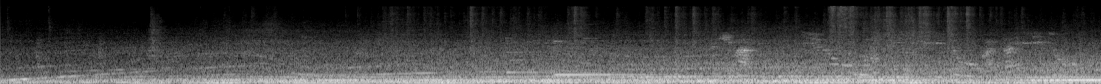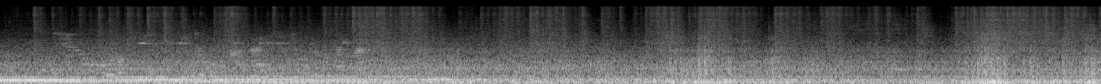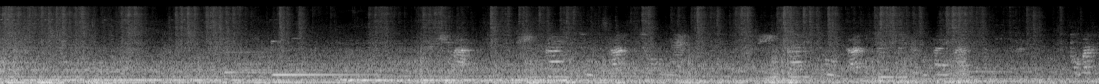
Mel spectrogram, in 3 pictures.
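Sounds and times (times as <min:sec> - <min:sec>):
bus diesel engine droning: 0:00.0 - 0:33.0
road noise: 0:00.0 - 0:33.0.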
